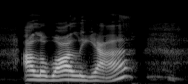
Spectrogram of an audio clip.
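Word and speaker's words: Ahluwalia: And with me is Suki Alawalia. I just learned I'd been u pronouncing her name without the IA at the end tonight.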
